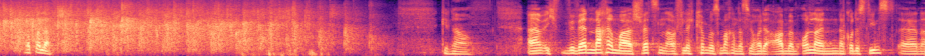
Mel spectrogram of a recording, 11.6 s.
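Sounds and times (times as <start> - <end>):
audience applause: 0.0 - 4.8
speech: 0.3 - 0.8, 5.6 - 6.0, 6.6 - 11.5.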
